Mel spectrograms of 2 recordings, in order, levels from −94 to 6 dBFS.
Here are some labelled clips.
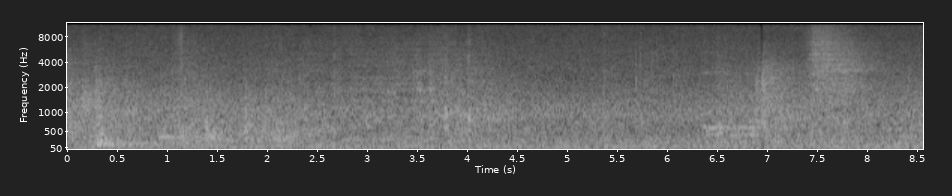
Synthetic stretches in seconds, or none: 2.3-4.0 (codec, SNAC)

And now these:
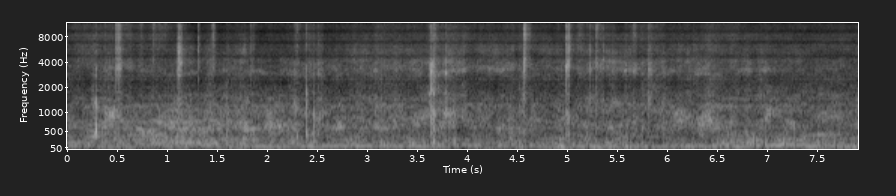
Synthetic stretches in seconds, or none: 0.0-7.9 (codec, SNAC)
